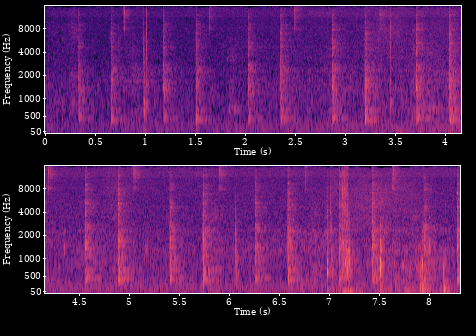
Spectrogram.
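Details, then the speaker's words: Vintage kitchen pendulum clock, just cleaned, oiled and leveled: crisp ticks in a lopsided tick-tock rhythm with alternating short and long gaps, meaning it is out of beat; fixed by slightly bending the rod to the ticker to center it. "I leveled my clock this way I don't care about back-and-forth and can you hear that thing ticking the way it is it's not a smooth tip"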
